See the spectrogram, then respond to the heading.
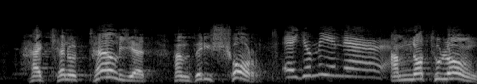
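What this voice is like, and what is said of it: Strong foreign accent. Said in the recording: “What a accent you got. ... So you must have a accent.”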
